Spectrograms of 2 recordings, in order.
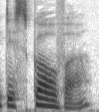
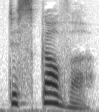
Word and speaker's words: discover: Notice the next words are spelt with an O vowel, and the O says For example, we don't say discover, but we say discover.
